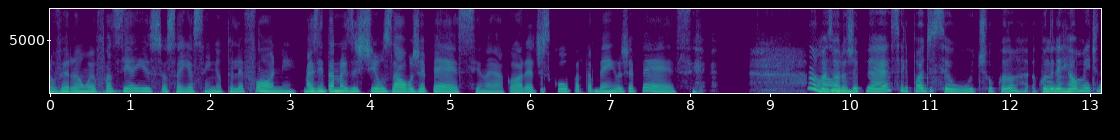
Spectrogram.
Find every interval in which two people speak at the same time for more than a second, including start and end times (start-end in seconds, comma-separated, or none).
none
